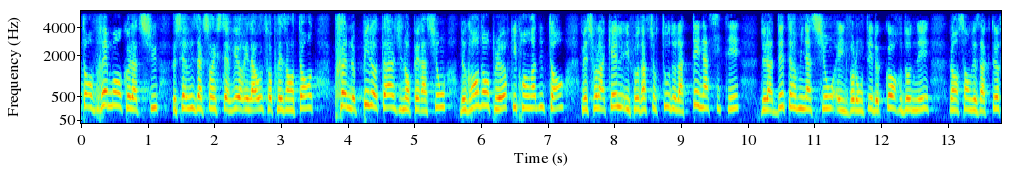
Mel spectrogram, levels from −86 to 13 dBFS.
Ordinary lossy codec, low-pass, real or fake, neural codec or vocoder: none; 5.4 kHz; fake; codec, 24 kHz, 0.9 kbps, DualCodec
